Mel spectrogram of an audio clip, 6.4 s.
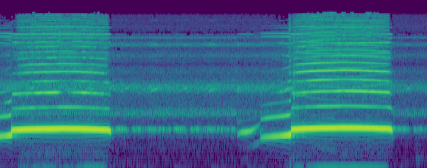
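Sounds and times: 
common loon wail call: 0.0 - 1.9, 3.6 - 6.0.

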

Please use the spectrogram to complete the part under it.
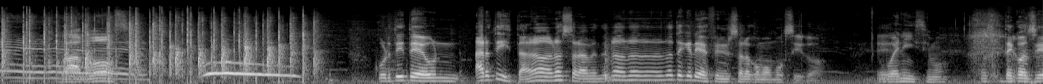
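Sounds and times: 
applause for studio guest: 0.0 - 3.4
speech: 0.7 - 1.2, 3.8 - 10.4
cheering whoop: 2.0 - 3.2.

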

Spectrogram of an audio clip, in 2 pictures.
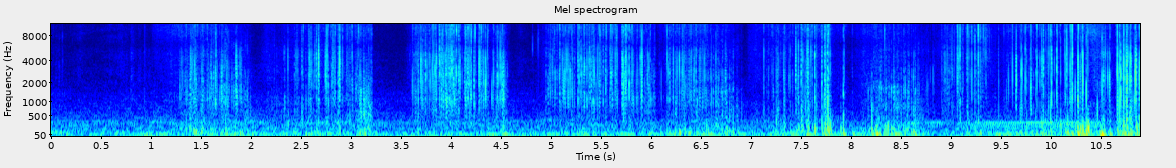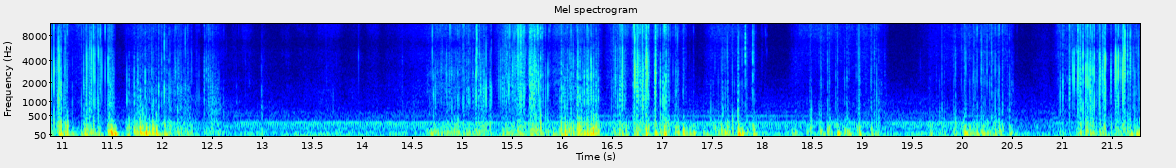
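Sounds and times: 
dress fabric scratched and rubbed: 0.0 - 21.7.

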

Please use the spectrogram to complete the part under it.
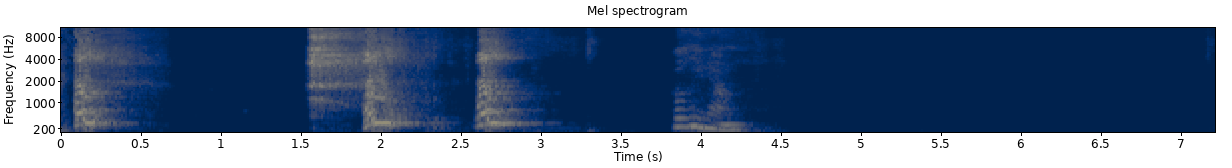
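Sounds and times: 
dog barking: 0.0 - 0.5, 1.9 - 3.1
speech: 3.9 - 4.4.

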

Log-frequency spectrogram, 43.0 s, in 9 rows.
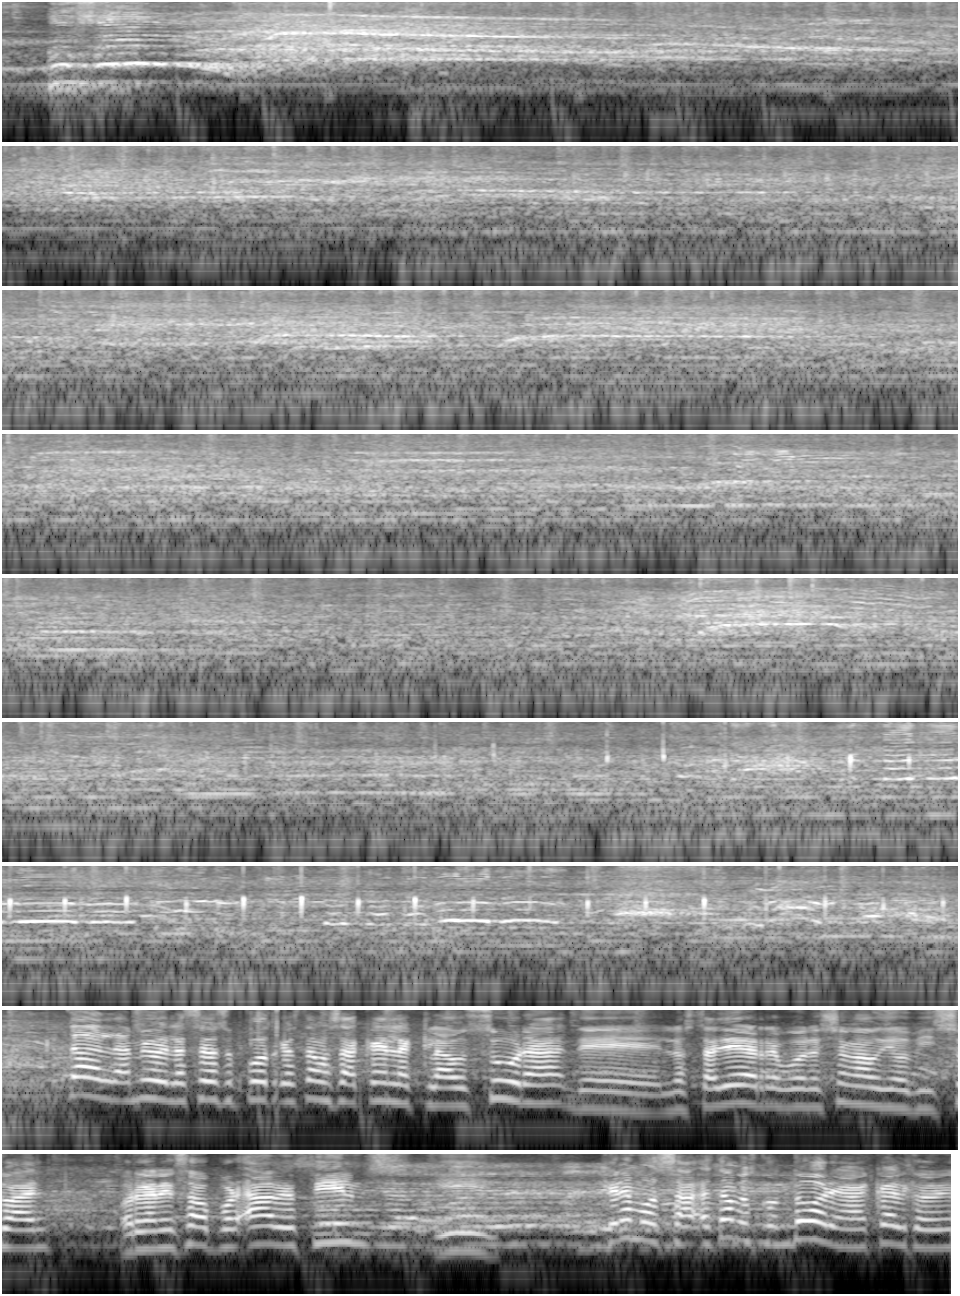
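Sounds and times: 
audience applause: 1.0 - 33.8
speech: 34.1 - 42.9.

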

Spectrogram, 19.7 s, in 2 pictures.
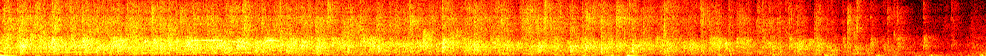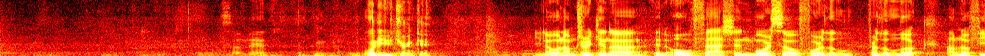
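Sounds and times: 
crowd applauding: 0.0 - 9.7
speech: 13.6 - 14.3, 15.2 - 19.7.

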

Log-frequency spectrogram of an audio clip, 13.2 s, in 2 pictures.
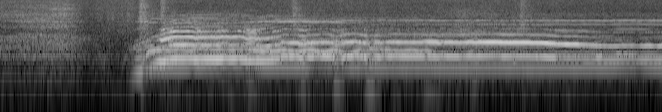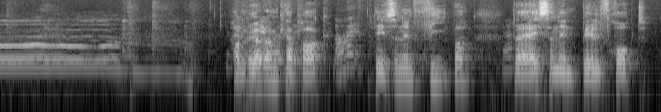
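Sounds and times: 
people screaming together: 1.3 - 8.0
speech: 9.1 - 13.1.

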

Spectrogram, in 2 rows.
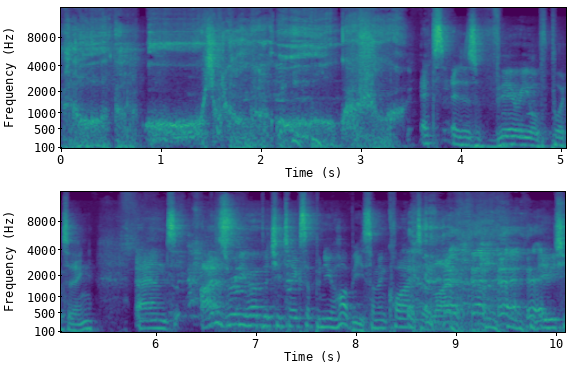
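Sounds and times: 
voice imitating a scuba diver breathing through a regulator: 0.0 - 3.6
speech: 3.6 - 10.0
laughter: 6.2 - 7.0, 8.5 - 10.0.

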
